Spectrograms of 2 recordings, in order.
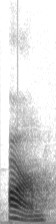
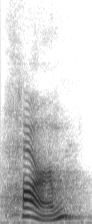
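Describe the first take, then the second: First: The word begins without an h sound. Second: The word begins with an h sound. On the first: "get pronounced as arm" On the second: "words like harm"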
